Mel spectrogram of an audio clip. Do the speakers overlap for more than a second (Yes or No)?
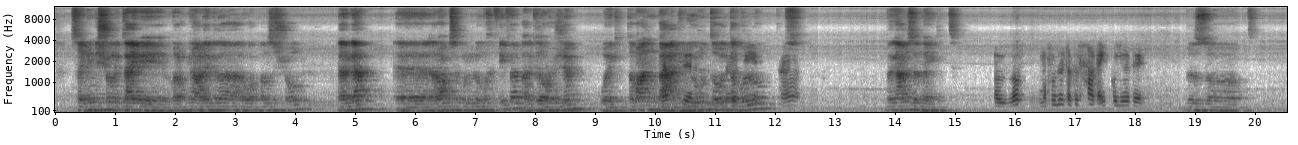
Yes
